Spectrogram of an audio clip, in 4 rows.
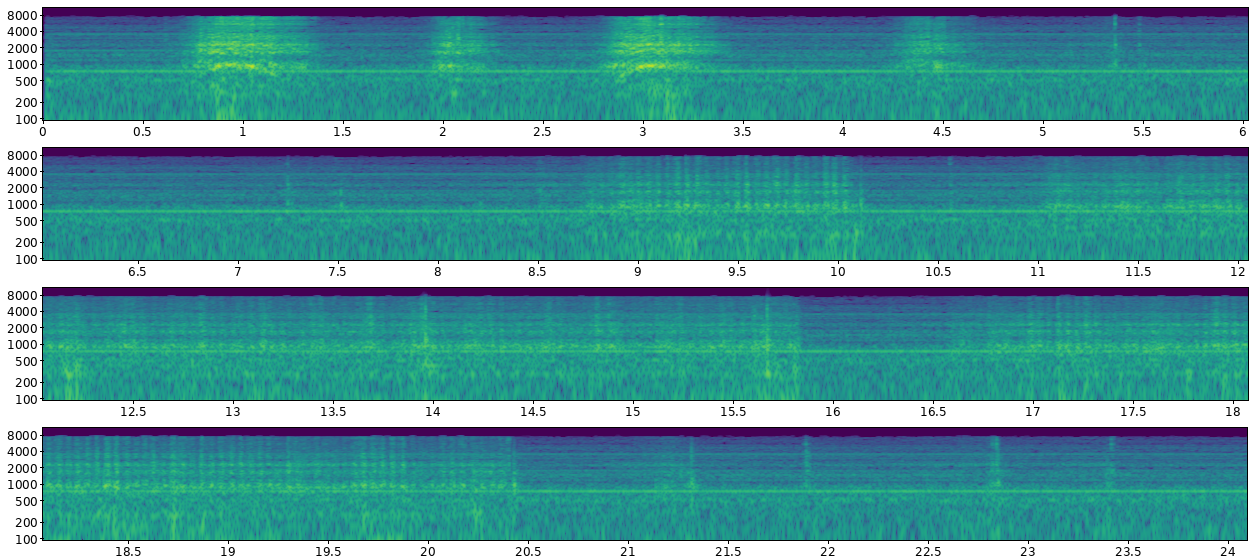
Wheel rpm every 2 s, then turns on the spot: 20, 20, 10, 0, 10, 20, 30, 30, 20, 30, 10, 0.
8-20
